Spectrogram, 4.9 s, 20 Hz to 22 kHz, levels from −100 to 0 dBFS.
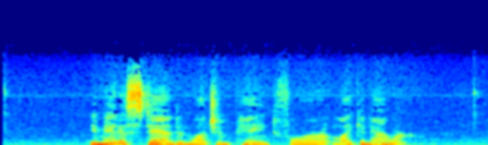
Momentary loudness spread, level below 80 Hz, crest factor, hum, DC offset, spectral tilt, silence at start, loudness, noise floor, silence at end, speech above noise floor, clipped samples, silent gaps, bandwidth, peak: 12 LU; -60 dBFS; 20 dB; none; under 0.1%; -4 dB/octave; 0.9 s; -28 LUFS; -58 dBFS; 0.75 s; 30 dB; under 0.1%; none; 13.5 kHz; -10 dBFS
